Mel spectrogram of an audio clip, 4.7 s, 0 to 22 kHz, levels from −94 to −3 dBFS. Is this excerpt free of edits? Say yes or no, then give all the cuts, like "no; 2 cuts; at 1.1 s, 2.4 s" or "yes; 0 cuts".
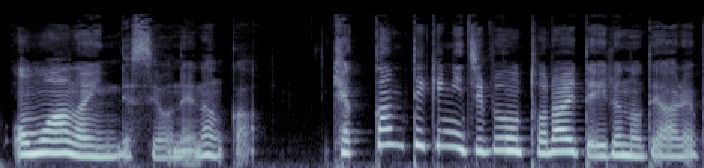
yes; 0 cuts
